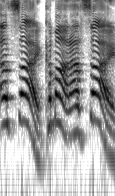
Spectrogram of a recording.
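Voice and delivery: play-acted worked-up loud yell, high-pitched and swooping. Telling a story about a guy at a barbershop door, imitating loud agitated yelling. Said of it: "he's talking really loud and agitated".

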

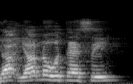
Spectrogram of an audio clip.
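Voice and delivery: plain

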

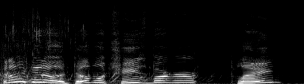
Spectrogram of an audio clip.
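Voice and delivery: animated cartoon starfish character voice. Ordering food at McDonald's for the group, in his Patrick voice. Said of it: "He's using his Patrick voice".

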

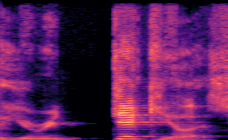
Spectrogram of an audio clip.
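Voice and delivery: exasperated, fed-up, yelled outburst. Retelling yelling at the agent who kept insisting: retelling own yell. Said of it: "I started yelling at him".

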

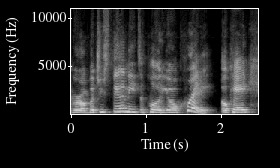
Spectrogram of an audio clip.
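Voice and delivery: ordinary talk

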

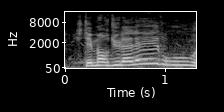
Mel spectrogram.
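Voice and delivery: high, mock-soothing baby talk.

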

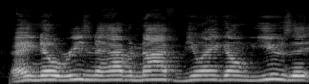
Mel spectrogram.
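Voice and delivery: put-on very high, shouted, Midwestern Kansas accent. Act out the one person who always yells out, imitating a Midwestern Kansas yell. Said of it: "I can talk like that because I'm from Midwestern Kansas".

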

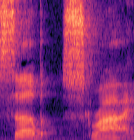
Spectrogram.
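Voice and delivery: emphatic, high, loud, punched, correctly said "subscribe".

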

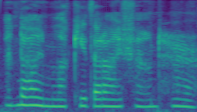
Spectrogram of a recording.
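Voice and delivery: very high-pitched mumbling, said to the side. Sitting by a crackling fire with a companion, she finally speaks, muttered almost inaudibly. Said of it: "she eventually muttered".

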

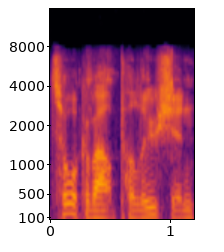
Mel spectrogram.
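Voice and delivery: normal talking voice

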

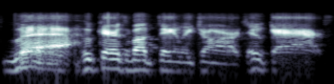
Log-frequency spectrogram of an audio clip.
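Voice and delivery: strange, odd, made-up put-on voice. Trader mocking the idea of daily charts; weird voice. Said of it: "that's a weird voice".

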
